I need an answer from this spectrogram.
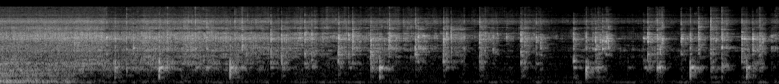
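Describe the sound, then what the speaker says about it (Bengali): Pumpkin flower paste hits hot mustard oil with nigella seeds, bursting into a loud sizzle that settles into steady frying crackle under irregular spoon stirring and scraping clatter. "এই যে ফুলগুলো মিক্সিতে পেস্ট করে নিয়েছি দিয়ে দিলাম।"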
